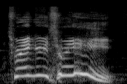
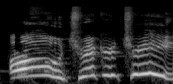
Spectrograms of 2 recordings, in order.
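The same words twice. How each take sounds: First: Very high, drawn-out cleft-palate imitation; hare-lipped little boy. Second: Very high, stretched-out mock delight; delighted old lady. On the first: Little boy at the old lady's door, hare-lip voice. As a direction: squeal it slowly as a hare-lipped kid. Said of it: "I'm gonna tell the joke in hair lip". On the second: Old lady finally understands the boy, delighted.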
